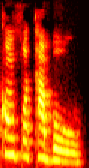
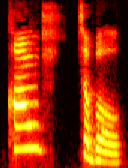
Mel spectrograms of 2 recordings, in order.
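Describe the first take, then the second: First: The middle 'for' syllable is fully pronounced. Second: The middle 'for' syllable is dropped. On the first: The speaker calls it wrong. "It's not comfortable" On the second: The speaker calls it right. "The O and the R should not be said"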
